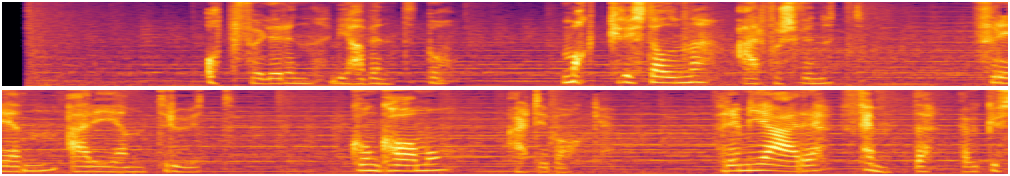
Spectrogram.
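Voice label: movie trailer, Norwegian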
